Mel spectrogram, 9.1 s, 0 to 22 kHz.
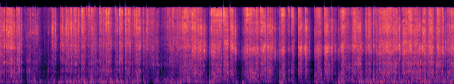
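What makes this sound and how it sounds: A coarse 60-grit sandpaper sheet, first flat and then rolled into a cone, is scratched with long red nails. The result is a dense, gritty, bright scraping with a strong band around 2 kHz, broken by brief dips between strokes.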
